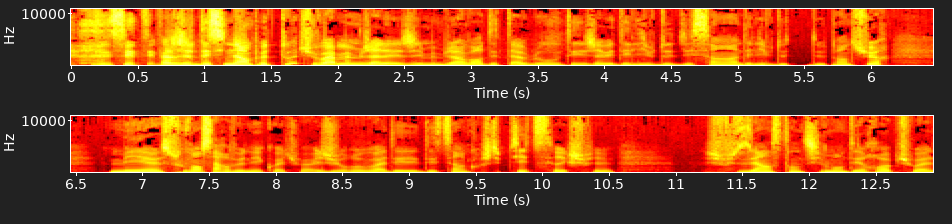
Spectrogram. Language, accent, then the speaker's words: French; Toulouse, Occitania, France; moved away as an adult; also born or lived in Bordeaux / Paris; j'étais de Toulouse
